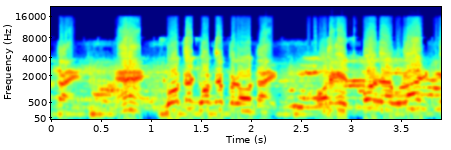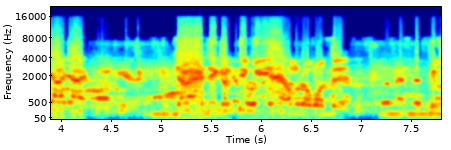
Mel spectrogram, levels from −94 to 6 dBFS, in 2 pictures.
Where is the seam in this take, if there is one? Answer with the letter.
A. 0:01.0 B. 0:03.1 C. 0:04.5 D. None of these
C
